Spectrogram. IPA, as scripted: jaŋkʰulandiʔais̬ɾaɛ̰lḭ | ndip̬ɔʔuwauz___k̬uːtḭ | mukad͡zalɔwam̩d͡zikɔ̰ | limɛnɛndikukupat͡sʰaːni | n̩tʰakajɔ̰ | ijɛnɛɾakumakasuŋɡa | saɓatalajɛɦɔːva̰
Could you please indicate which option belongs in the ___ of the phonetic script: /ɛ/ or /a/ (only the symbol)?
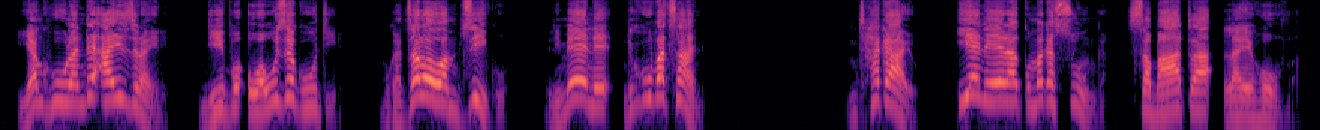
ɛ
